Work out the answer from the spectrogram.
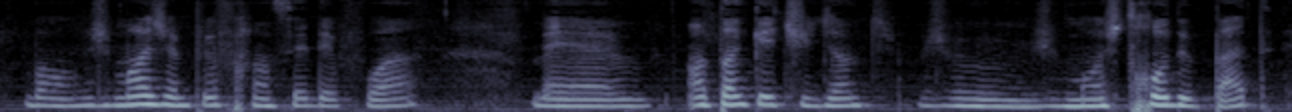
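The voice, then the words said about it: African-accented French. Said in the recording (French): “comme vous aurez dû l'entendre, accent africain”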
